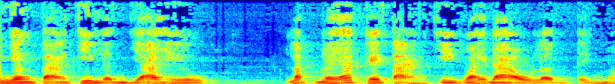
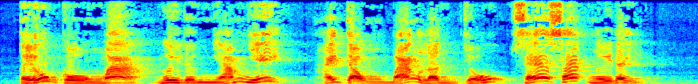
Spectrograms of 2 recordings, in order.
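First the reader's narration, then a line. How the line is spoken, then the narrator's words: Shouting. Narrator (Vietnamese): Cũng theo tiếng quát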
